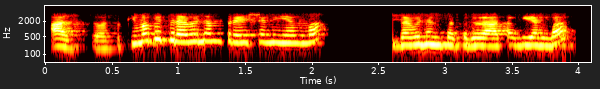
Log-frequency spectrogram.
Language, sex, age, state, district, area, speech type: Sanskrit, female, 30-45, Telangana, Ranga Reddy, urban, conversation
